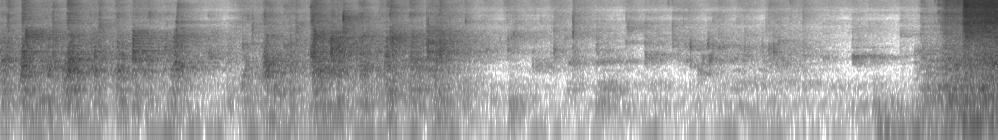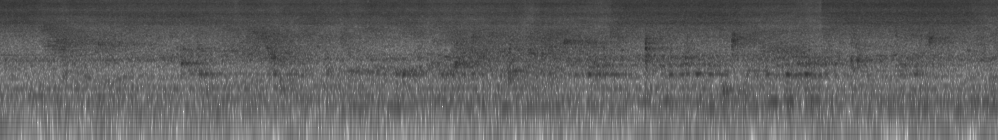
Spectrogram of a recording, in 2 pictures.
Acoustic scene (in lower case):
restroom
